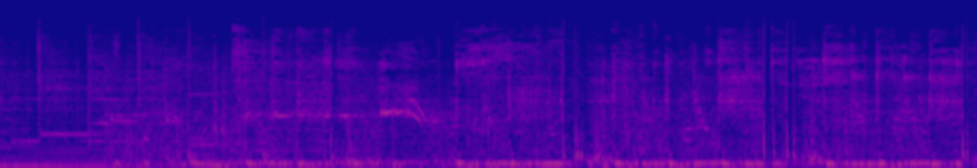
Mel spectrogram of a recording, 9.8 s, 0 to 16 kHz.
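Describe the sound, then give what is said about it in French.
A big fireworks display on the National Mall in Washington, DC, United States, from 9 p.m. for about 17 minutes, with dense, continuous booms and crackling bursts overlapping one another and a deep rumble underneath, loud and sustained throughout, with faint whistling streaks rising in between. “Toujours à Washington DC, à partir de 21h et pendant environ 17 minutes, depuis le National Mall, les Américains ont eu droit à des grands feux d'artifice.”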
